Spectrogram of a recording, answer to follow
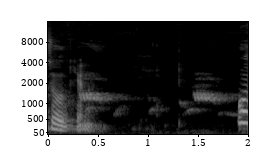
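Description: A few faint, short, high-pitched animal calls, scattered over about a second and a half.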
